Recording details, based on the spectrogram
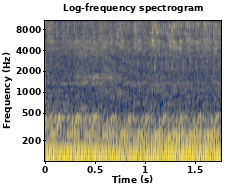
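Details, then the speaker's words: Chevrolet V8 with a stock cam and no catalytic converter, just started after fixing a security/VATS no-start in the steering column: loud but steady, even low rumble with no lope or misses, a normal smooth idle. "it would sound a lot better with the little old cam in it something that had a little Rumble to it or a little bump to it but you know for what it is it sounds [Music] okay"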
